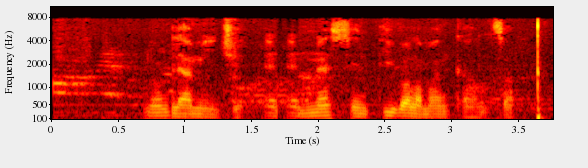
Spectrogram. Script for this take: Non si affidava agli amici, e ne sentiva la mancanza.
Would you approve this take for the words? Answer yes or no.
no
